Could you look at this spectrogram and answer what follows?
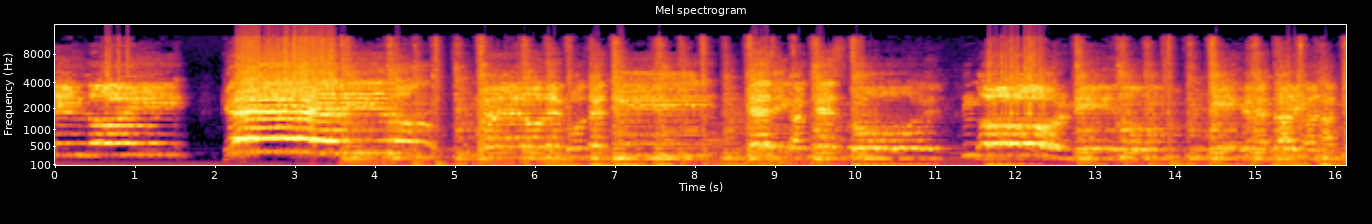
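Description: A rondalla: several men singing in harmony, accompanied by strummed acoustic guitars and a plucked upright bass. The voices break off briefly about two seconds in, then come back in with the bass and guitars, pausing again for a moment a little past the middle before the next phrase.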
